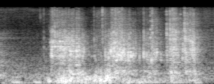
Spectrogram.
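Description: Hands rummaging for a small plastic dollhouse chair: a dense rustling, scraping handling noise that starts about half a second in and lasts about a second and a half.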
